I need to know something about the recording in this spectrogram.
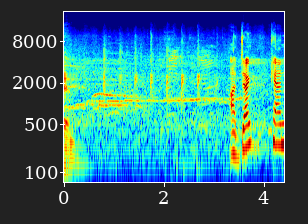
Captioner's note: applause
